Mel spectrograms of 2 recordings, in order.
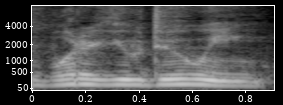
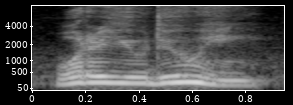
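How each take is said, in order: First: Said in the usual way. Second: Raised exasperated repeat. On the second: Real, not acted. She scolds the officers who made her late, exasperated. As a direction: demand it again, fed up.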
